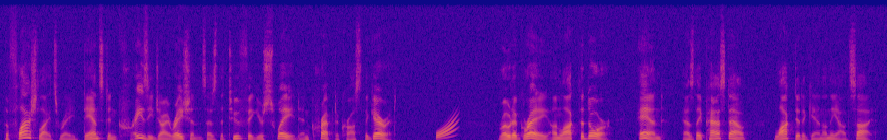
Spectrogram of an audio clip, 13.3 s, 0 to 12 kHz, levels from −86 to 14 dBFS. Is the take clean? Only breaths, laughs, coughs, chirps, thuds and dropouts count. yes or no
no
